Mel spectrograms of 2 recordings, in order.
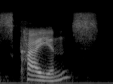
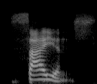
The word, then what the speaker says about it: science: Itu dibacanya bukan science, tapi science. Jadi C-nya itu di silent.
